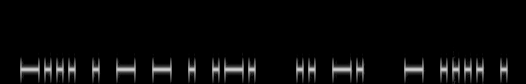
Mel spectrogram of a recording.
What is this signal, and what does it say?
Morse code, heard as a keyed tone, about 19 wpm, 700 Hz. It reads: BETTER IN THE
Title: Sentences with 6-Word Phrases - 20wpm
